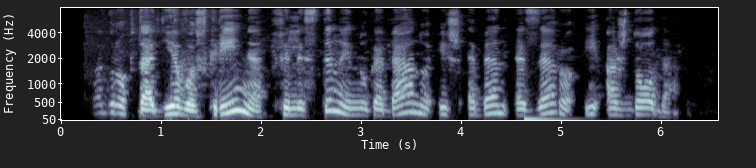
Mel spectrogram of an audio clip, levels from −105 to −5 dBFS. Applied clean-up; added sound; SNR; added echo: none; Bass drum; 11 dB; none.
